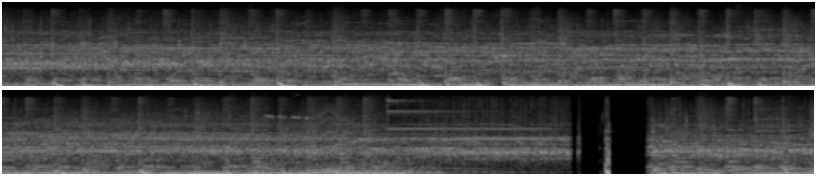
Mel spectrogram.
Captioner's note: cheers and applause; upbeat music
